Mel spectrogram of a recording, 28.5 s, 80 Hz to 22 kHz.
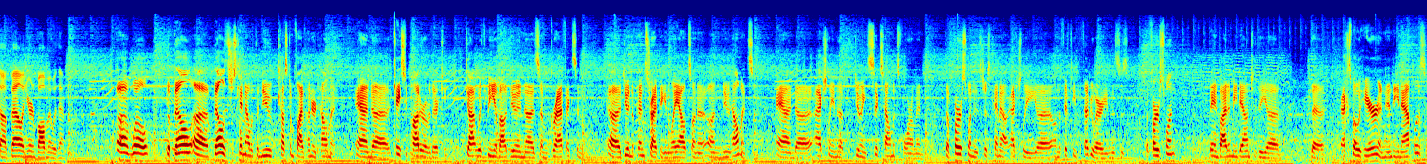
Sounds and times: Speech: 0.0 - 1.4, 2.4 - 23.5, 24.2 - 25.6, 26.2 - 28.5
Music: 0.0 - 28.5.

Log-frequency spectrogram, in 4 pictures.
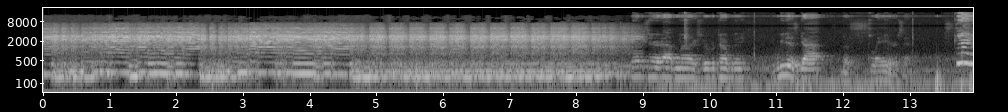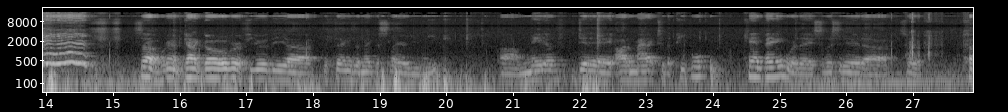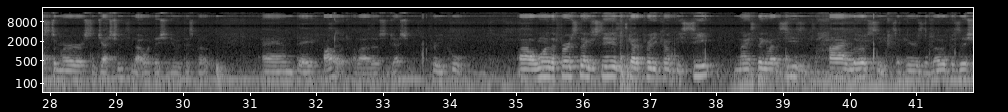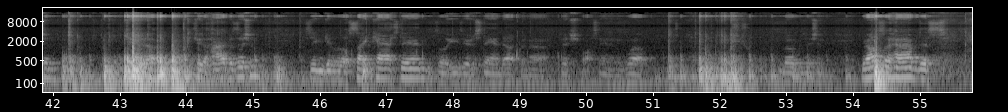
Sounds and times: Speech: 8.8 - 20.1, 20.8 - 27.2, 27.8 - 30.6, 31.2 - 34.4, 35.0 - 42.1, 42.8 - 45.2, 45.8 - 51.0, 52.2 - 55.5.

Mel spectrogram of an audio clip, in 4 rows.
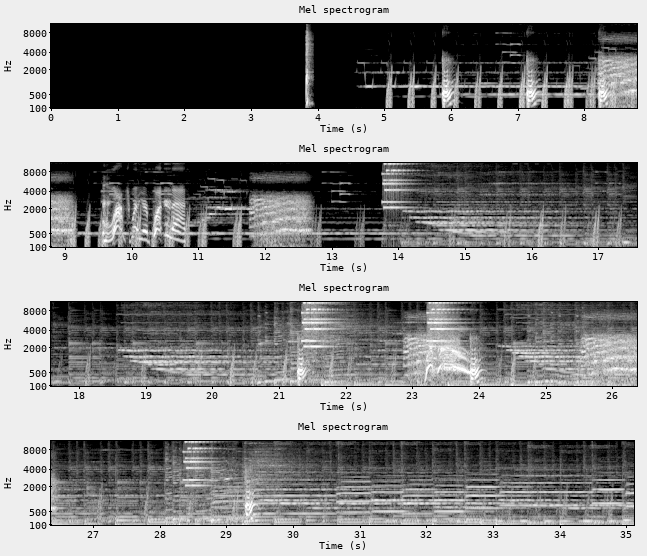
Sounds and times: Music: 4.6 - 35.1
Speech: 9.6 - 10.9.

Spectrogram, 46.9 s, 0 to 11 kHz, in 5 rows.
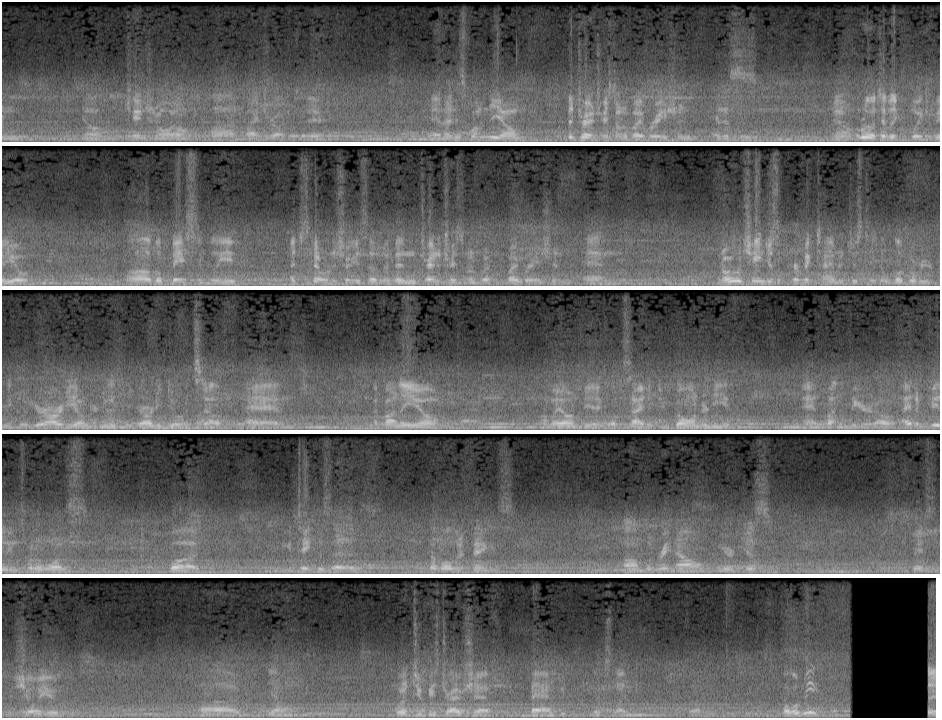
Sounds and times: Speech: 0.0 - 30.2, 30.8 - 33.4, 34.0 - 46.0.

